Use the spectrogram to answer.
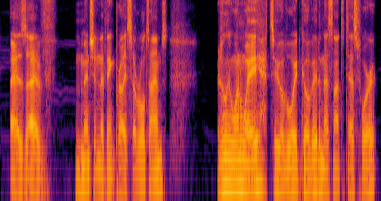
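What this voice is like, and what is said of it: Hoarse, raspy voice. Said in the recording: “A little hoarse, a little raspy. ... the sound of my voice. ... You won't get the dulcet tones that you're accustomed to from me.”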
